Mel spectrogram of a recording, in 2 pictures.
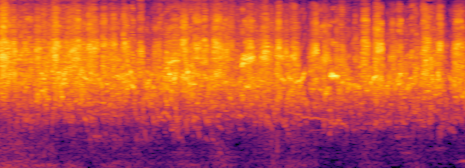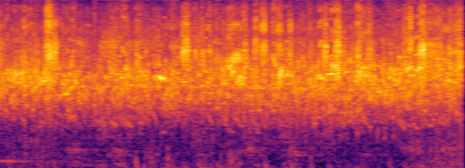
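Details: Many aviary budgerigars chattering together, a constant high twittering mixed with occasional harsher squawks, the crowded chorus holding at an even level across the whole stretch.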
